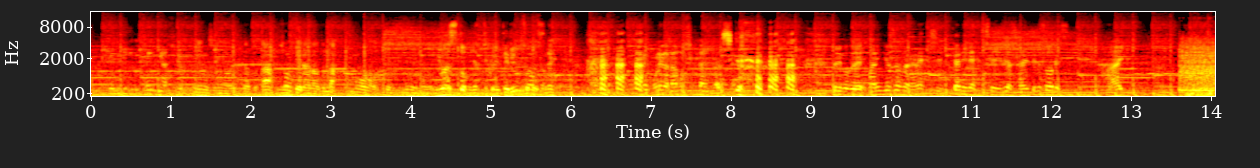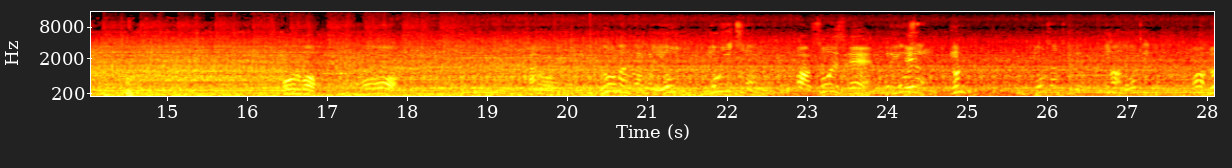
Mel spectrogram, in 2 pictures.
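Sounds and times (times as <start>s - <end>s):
background music: 0.0s - 28.0s
diesel engine rumbling: 0.0s - 28.0s
voices: 13.7s - 28.0s.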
